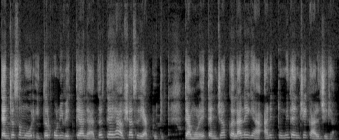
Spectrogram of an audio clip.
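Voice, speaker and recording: A woman voicing a calm, reassuring doctor. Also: high-pitched, quick pace.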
